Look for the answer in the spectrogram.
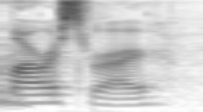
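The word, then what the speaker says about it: Morrisroe: We're in the Morrissey building. Did I pronounce that right? – Morris Row. – Morris Row building.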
